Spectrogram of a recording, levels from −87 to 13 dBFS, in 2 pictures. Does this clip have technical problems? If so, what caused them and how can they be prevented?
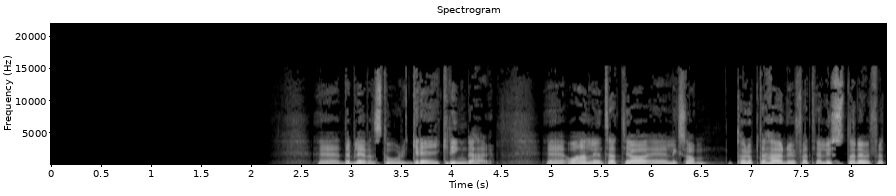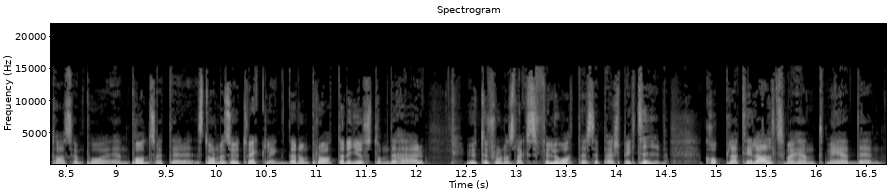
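No, the speech fades in smoothly from roughly 2 s to 2.89 s, as an edited fade-in should, and nothing calls for a cause or a fix.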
